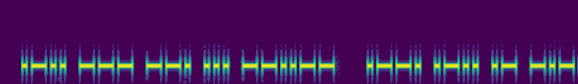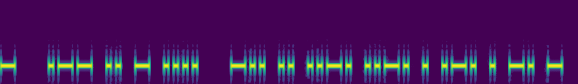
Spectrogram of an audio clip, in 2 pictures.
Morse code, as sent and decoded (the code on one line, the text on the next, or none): .-.. --- --. ... --..-- / .--. .-.. .- -.-- / .-- .. - .... / -.. .. ..-. ..-. .-. -. -
LOGS, PLAY WITH DIFFERENT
